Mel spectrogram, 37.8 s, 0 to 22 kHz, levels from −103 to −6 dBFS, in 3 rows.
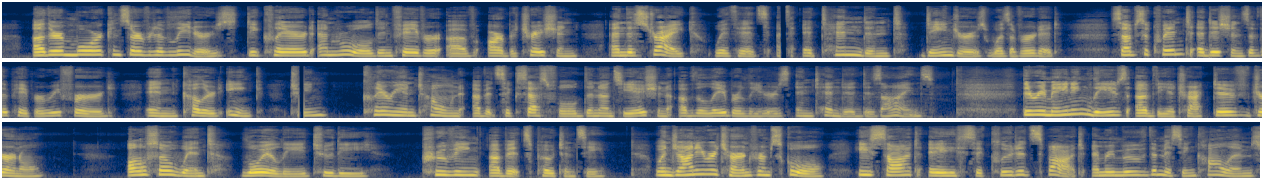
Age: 30-49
